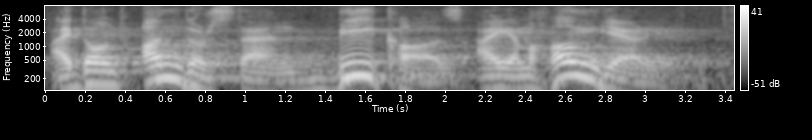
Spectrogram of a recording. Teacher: Almost all the words in it are accented on the first syllable. · That's how you can always tell a Hungarian speaking English, because he always says "I don't UNderstand BEcause I am HUngarian." And that same accent naturally pops up in the music: All the stresses BElong at the BEginning.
